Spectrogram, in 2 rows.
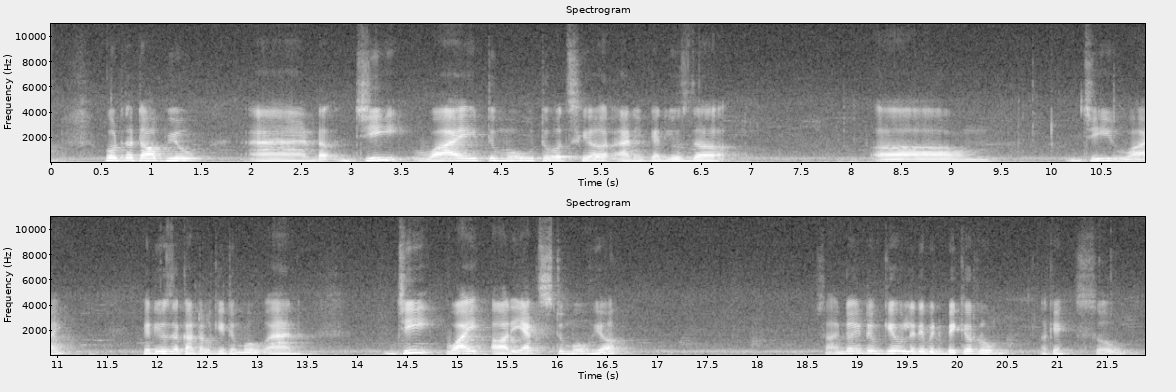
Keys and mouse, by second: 0.6 KP_7, 2.1-2.4 shift+middle drag, 3.2 g, 7.8 g, 14.5 g.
